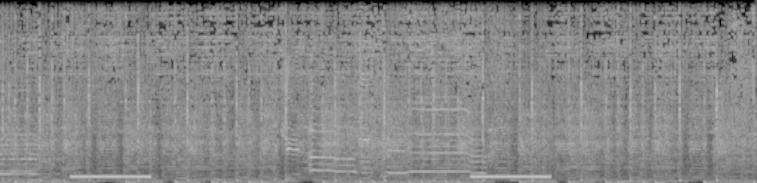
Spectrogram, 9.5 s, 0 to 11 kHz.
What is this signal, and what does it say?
Ringback tone (Europe, 425 Hz), with noise.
